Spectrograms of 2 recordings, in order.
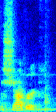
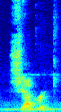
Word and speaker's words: Shadrick: earlier oh my gosh his name is shabric Shadrick yeah we didn't have a name I couldn't find it how do you spell it I say hey well because there were twins I think so Shanna and Shadrick okay s-h-a-d-r-i-c-k shadow Rick I don't recognize him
